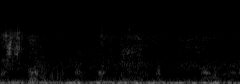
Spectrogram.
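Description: English springer spaniels faintly snuffling and rustling through rough grass as they hunt, over a low steady rumble.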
